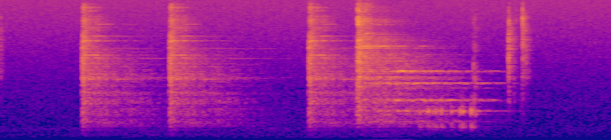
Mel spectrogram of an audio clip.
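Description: Bright chiming game sounds ring out.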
